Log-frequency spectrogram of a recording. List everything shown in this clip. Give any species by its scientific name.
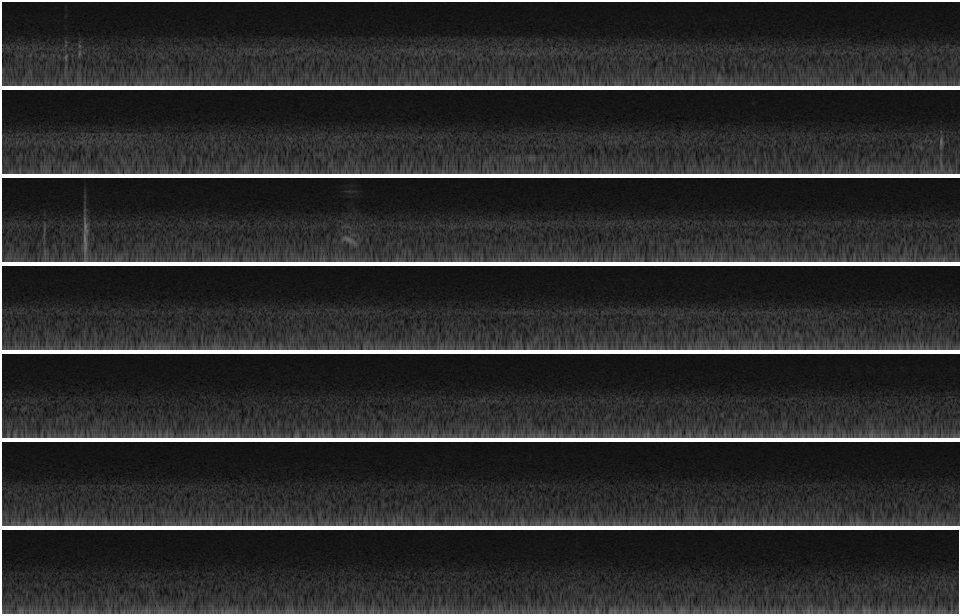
Sitta canadensis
